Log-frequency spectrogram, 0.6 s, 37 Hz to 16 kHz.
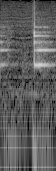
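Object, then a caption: Glass bottle of cachaça. A glass bottle of cachaça is tapped once, giving a bright, high-pitched clink centered around 1.6 kHz. The ringing tone sustains for about a quarter second before fading.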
